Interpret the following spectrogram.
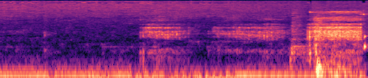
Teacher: This is the voiceless bilabial nasal consonant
